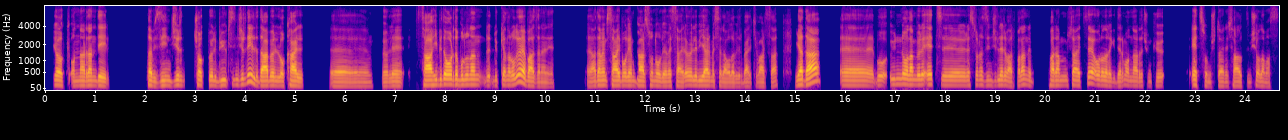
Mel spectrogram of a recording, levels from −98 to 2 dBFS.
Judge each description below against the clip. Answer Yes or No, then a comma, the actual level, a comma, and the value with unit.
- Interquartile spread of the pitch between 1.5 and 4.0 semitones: Yes, average, 3.0 semitones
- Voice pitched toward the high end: No, low, 120 Hz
